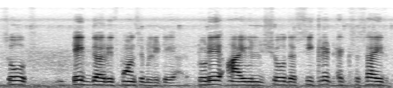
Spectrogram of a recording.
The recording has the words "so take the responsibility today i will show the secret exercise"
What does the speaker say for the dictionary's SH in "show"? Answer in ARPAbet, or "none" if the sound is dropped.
SH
